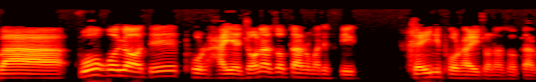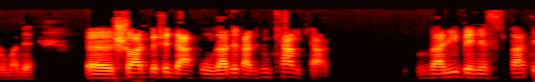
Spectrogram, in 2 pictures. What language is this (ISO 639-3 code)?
fas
